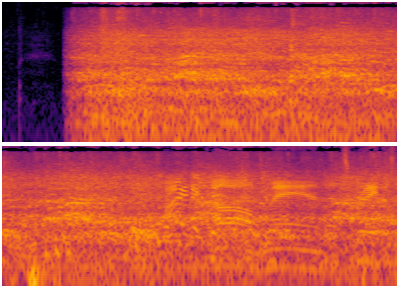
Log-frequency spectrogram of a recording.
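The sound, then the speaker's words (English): A dense, steady roar of a large stadium crowd at a game in Washington, many voices blending into continuous loud noise with scattered shouts rising above it, starting abruptly and holding for several seconds. “Listen to the crowd.”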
